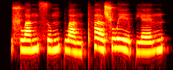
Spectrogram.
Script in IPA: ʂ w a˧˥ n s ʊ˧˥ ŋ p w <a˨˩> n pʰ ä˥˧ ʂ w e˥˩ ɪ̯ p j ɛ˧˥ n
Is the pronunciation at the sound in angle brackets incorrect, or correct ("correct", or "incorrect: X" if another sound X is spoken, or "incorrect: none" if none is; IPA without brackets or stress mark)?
correct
